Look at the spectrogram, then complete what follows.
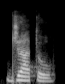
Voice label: "jato", Indian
